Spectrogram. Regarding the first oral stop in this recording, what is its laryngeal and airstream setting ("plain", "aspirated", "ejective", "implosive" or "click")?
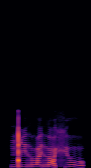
click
